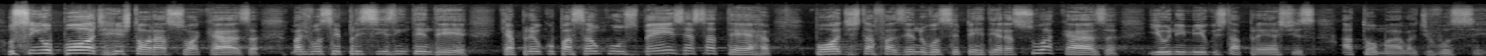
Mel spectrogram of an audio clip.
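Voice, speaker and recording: A middle-aged Brazilian man preaching a sermon as pastor, with emphatic delivery, dramatic pauses and rising shouts. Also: on the high side. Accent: Brazilian Portuguese. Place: large church sanctuary. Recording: long hall reverb in a church.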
